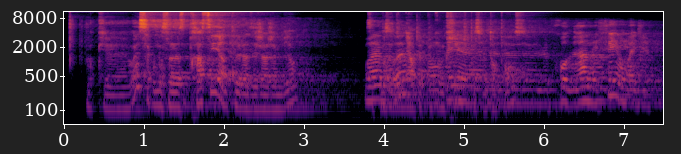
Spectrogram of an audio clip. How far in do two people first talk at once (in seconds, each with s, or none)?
3.8 s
